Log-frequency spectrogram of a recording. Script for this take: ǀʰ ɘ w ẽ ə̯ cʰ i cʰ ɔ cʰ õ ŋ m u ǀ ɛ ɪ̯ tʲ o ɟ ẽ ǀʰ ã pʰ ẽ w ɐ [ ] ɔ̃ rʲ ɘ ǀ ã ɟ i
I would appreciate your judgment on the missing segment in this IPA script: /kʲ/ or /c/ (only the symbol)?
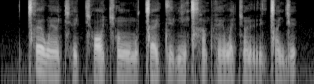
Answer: c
